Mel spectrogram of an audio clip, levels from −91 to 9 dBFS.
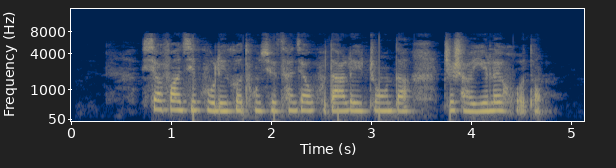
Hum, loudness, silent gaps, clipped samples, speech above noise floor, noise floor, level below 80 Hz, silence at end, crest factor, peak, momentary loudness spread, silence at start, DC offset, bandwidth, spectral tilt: none; -23 LUFS; none; under 0.1%; 33 dB; -56 dBFS; -58 dBFS; 0.4 s; 18 dB; -6 dBFS; 7 LU; 0.7 s; under 0.1%; 7.8 kHz; -3.5 dB/octave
